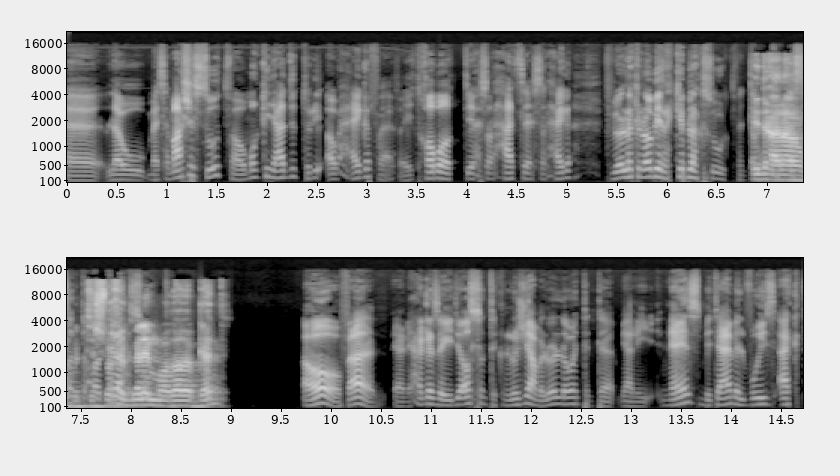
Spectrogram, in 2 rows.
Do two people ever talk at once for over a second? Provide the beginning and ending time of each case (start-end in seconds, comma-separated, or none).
6.8-8.3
